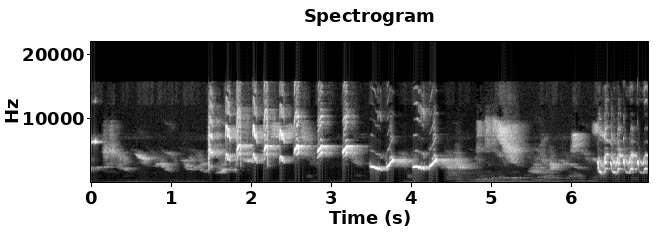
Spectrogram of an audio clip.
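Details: Orange-headed thrush singing, used as a lure to rouse another thrush so it sings quickly; rich varied phrases of high chirps and clear whistled notes, some rising and stepping, with a brief pause midway and a low rumble beneath.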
